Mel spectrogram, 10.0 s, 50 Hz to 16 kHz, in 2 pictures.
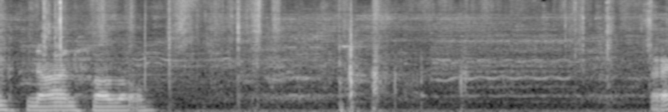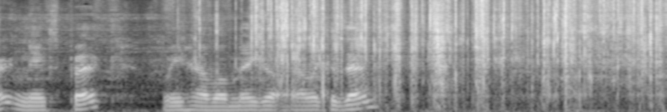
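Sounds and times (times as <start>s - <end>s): foil wrapper tearing and crinkling: 6.4s - 10.0s.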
